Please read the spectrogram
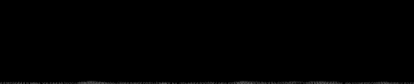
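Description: A few faint computer mouse clicks, spaced out, over near silence with a low steady hum.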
